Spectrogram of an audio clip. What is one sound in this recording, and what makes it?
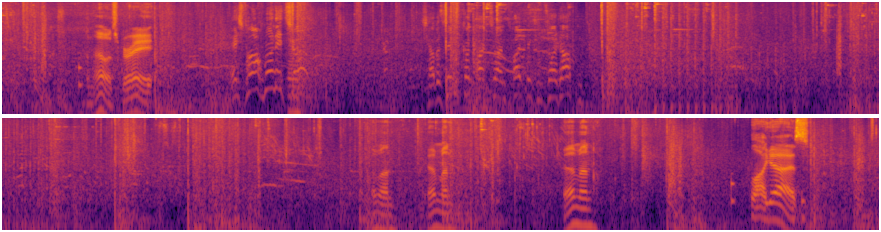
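Rifle shots crack at intervals.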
